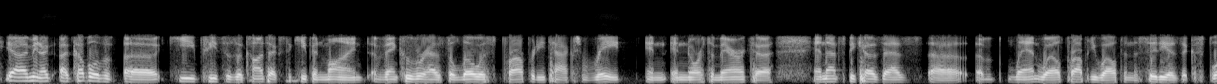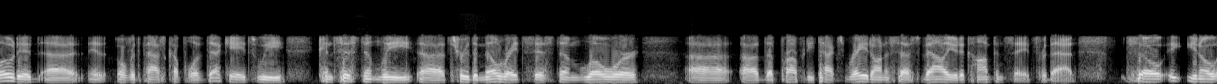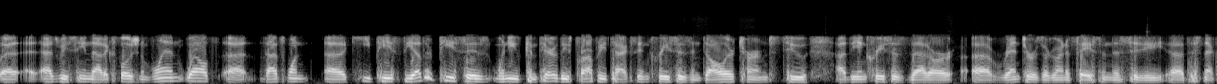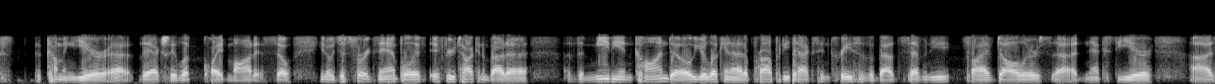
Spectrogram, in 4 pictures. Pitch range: 110-130 Hz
